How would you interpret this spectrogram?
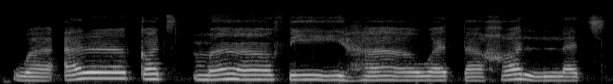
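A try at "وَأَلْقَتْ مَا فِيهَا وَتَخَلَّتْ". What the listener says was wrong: Kurangnya cuman hamznya doang ya. Wa qallat ma fiha wa takhallat. Pecah pokoknya ujungnya. Tak sama kap mati.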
